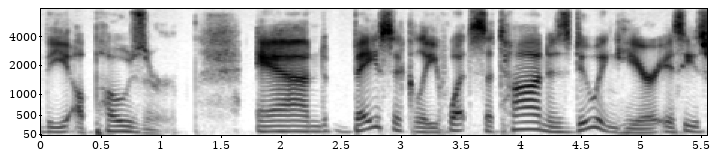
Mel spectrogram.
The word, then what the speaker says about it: Satan: So he's got he's the king, he's got his princes there, and in comes this figure known as Satan, or to pronounce it the Hebrew way in this case, Satan.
